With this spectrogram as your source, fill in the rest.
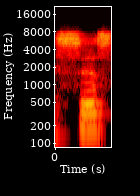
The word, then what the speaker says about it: cis: is we use a prefix CIS which has a soft C it looks like CIS like in sister and then I remember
